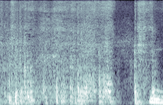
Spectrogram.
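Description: Cardboard scraping and rubbing against cardboard as a shoebox is pulled out of a cardboard shipping box. The scraping stops about one and a half seconds in.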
